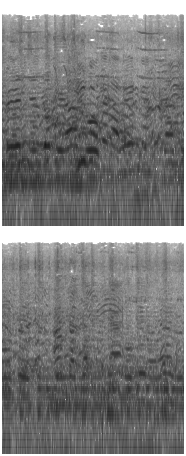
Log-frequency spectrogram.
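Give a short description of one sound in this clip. A crowd of children and adults chatters and calls out outdoors.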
